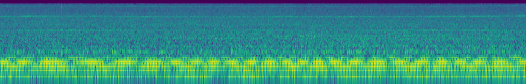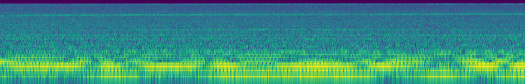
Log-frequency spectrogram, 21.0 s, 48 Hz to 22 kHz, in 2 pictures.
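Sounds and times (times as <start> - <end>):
high turbine whine: 0.0 - 21.0
propeller plane low drone: 0.0 - 21.0.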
